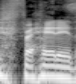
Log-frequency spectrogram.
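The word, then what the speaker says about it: Freire: Uh, guy who knocked out uh, Nate Diaz, D- Diaz, former UFC vet, and also Patricky Fure, Fure, Fure, Fure, Patricky Fahere, the Fahere. Pitbull, the Thank pitbull you. Fahere. Thank you.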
